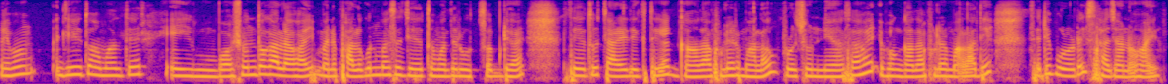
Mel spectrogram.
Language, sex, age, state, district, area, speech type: Bengali, female, 18-30, West Bengal, Jalpaiguri, rural, spontaneous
